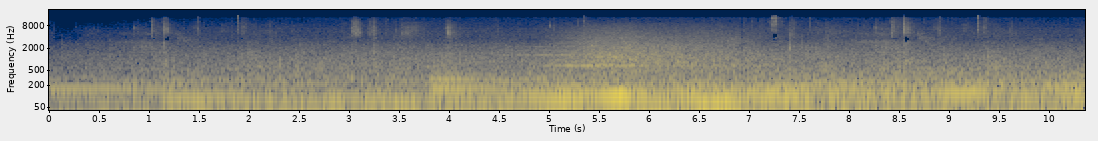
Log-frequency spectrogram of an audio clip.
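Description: A car passes: its noise rises to a peak about halfway through and eases off, over a steady street background.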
